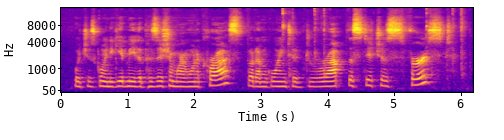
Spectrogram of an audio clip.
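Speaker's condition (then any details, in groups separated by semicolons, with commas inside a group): No condition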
